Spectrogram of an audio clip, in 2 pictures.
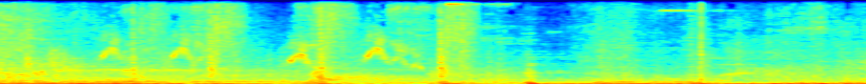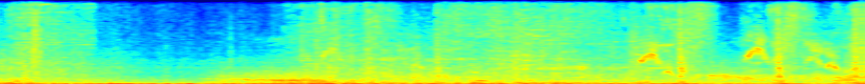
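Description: Fire spell explosions cast inside a castle courtyard in the Hogwarts Legacy video game, a dense, loud stretch of booming blasts and whooshes with crackling debris, continuous throughout.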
